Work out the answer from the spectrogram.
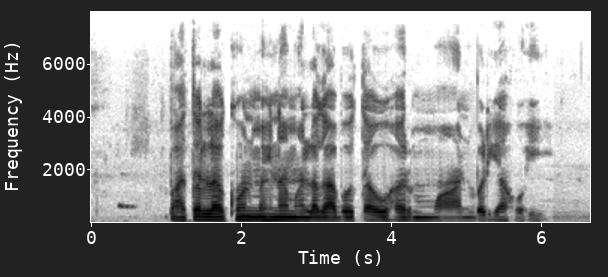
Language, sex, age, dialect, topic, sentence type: Chhattisgarhi, male, 60-100, Northern/Bhandar, agriculture, question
